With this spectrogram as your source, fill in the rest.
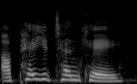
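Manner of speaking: put-on British accent. Retelling what a man he showed a home to told him, put-on British accent. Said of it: "in his British accent".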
